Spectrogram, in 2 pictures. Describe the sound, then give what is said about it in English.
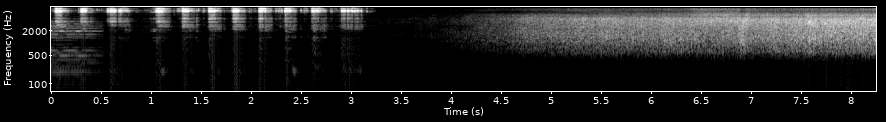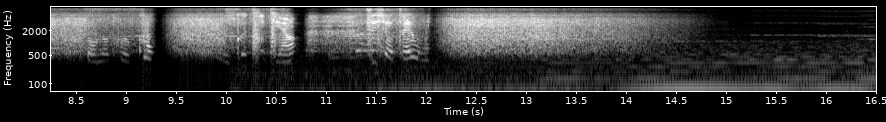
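Rapid electronic beeping gives way to a loud wash of radio static hiss that swells in and holds steadily, crackling and briefly dropping out, while a low droning tone rises beneath it near the end. “Located on the edges of your radio static, you've stumbled upon the lost signal.”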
